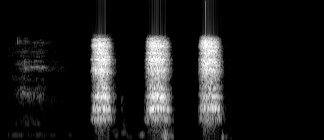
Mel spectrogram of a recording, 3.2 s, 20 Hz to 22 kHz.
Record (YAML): exhalation_length: 3.2 s
exhalation_amplitude: 26858
exhalation_signal_mean_std_ratio: 0.36
survey_phase: alpha (2021-03-01 to 2021-08-12)
age: 45-64
gender: Male
wearing_mask: 'No'
symptom_none: true
smoker_status: Never smoked
respiratory_condition_asthma: false
respiratory_condition_other: false
recruitment_source: REACT
submission_delay: 1 day
covid_test_result: Negative
covid_test_method: RT-qPCR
